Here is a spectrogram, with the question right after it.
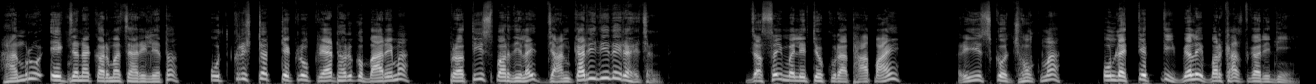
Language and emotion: Nepali, angry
